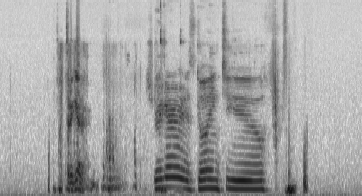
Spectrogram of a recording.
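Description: A man speaks animatedly over an online call, drawing out his words.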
